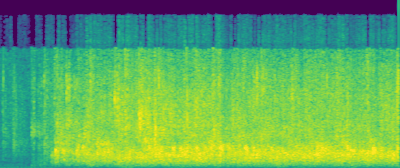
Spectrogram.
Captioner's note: audience applauds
